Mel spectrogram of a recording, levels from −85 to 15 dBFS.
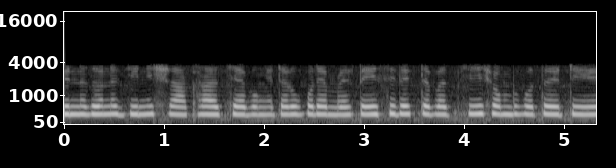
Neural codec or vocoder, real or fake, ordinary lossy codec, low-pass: codec, 16 kHz, 16 kbps, FunCodec, trained on LibriTTS, 50 frames a second; fake; none; 3.6 kHz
